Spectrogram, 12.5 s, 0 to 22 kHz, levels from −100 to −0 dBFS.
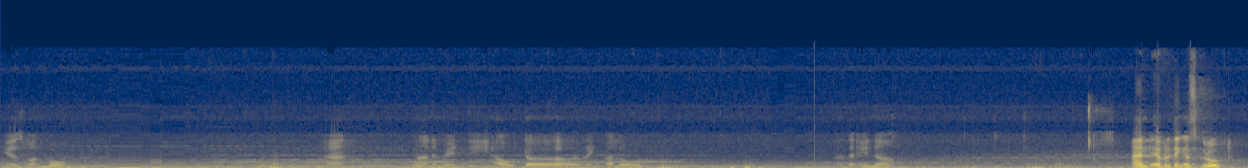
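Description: From 1.12 to 2.08 s and 7.72 to 8.14 s there is robotic sound from repeated short buffers, a rigid metallic buzz at 50 Hz. The likely cause is audio arriving too seldom, so a 20 ms stretch is replayed, replacing most of the real signal.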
